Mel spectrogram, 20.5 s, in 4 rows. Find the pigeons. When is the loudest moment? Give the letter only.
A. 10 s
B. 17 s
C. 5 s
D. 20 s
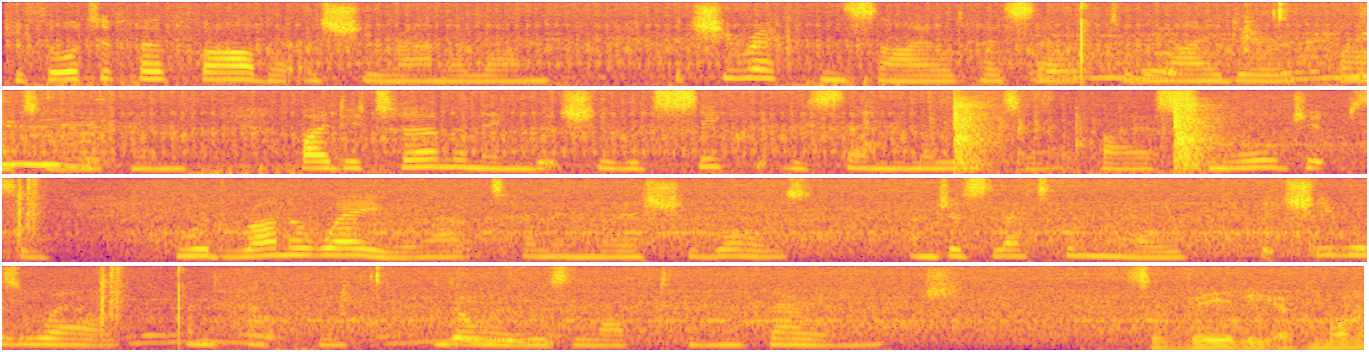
C.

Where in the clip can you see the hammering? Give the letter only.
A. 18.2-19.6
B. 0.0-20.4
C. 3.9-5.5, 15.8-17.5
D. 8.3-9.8
D.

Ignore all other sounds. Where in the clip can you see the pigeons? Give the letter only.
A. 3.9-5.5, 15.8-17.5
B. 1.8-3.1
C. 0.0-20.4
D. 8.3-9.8
A.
